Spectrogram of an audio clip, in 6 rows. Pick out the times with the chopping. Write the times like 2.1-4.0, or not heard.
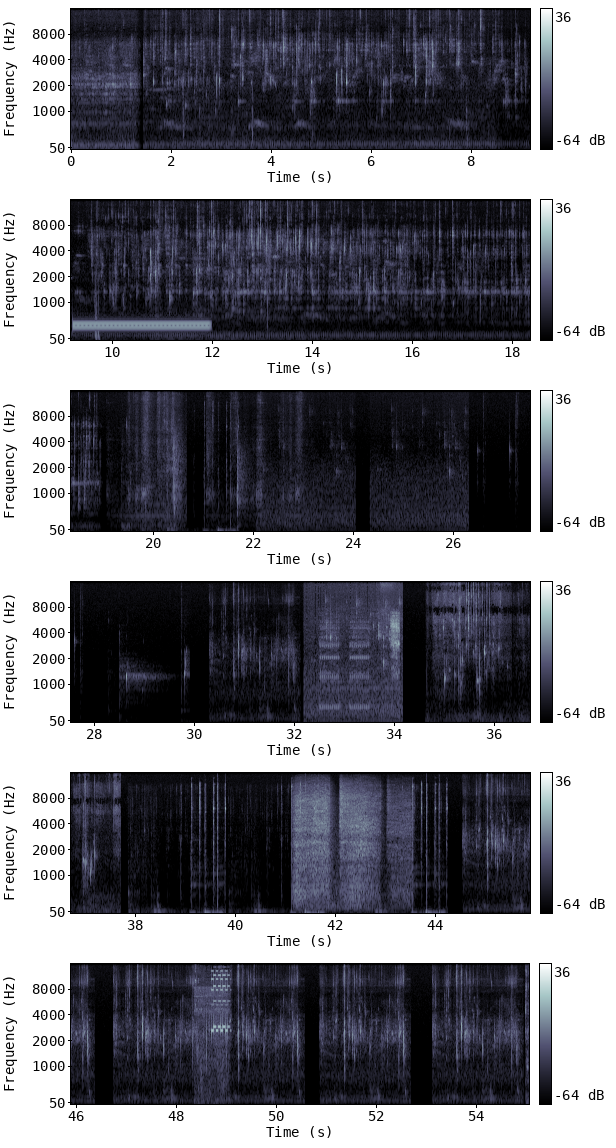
19.5-23.0.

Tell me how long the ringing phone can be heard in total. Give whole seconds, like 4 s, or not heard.
5 s.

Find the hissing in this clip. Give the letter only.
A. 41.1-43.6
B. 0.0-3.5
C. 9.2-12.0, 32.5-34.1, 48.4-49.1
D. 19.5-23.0
A.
